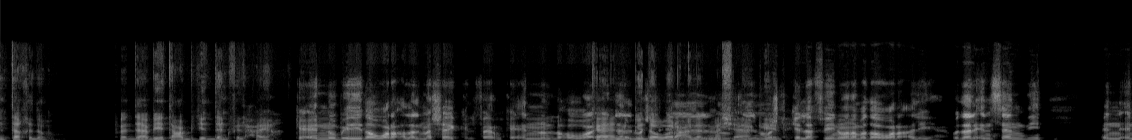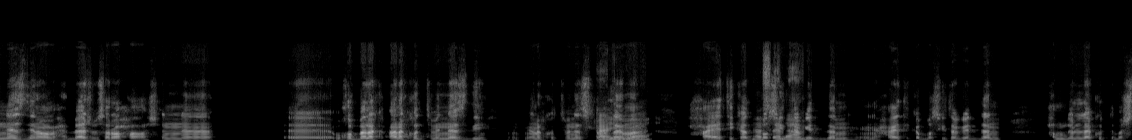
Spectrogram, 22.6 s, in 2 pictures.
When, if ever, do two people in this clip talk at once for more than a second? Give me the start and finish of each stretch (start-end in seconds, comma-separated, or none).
5.9-7.8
